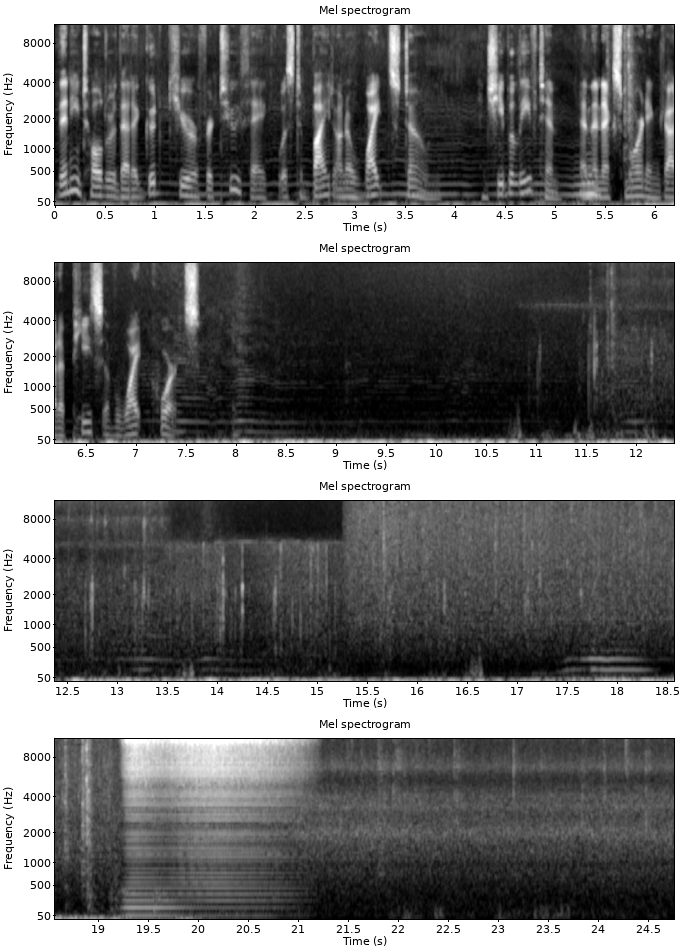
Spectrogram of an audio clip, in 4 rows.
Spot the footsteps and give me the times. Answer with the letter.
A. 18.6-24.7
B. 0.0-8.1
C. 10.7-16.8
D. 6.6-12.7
C.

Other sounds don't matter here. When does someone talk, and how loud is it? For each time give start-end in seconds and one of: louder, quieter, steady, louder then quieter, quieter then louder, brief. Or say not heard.
0.0-8.1 steady.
